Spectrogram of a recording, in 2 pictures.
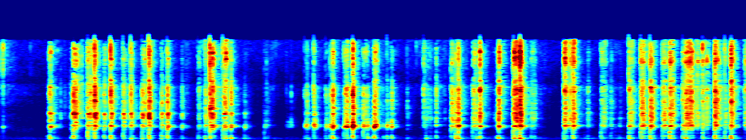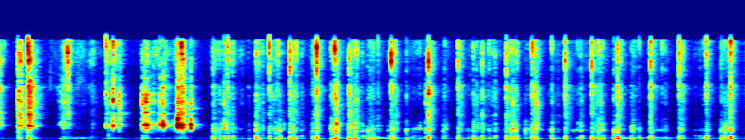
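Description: Fingertips and nails tap rapidly along the length of a hollow cardboard kaleidoscope tube. Dense bursts of short, dry, papery taps with a hollow midrange body and a bright edge stop dead with almost no ring. A few brief pauses break up the flurry.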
